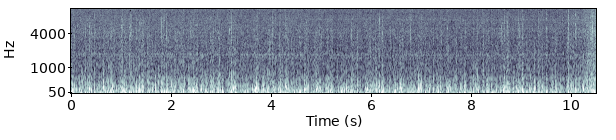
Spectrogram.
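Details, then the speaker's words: Toyota V6 with OEM thermostatic clutch fan on cold start: loud steady low rushing roar over the engine as the fan pulls hard air; normal good cooling. "A lot of people don't like the sound of this, and that's why they want the fan, electric fan, but to me this is the sound of good cooling."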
